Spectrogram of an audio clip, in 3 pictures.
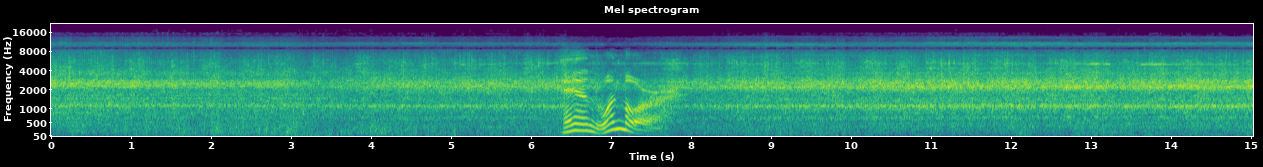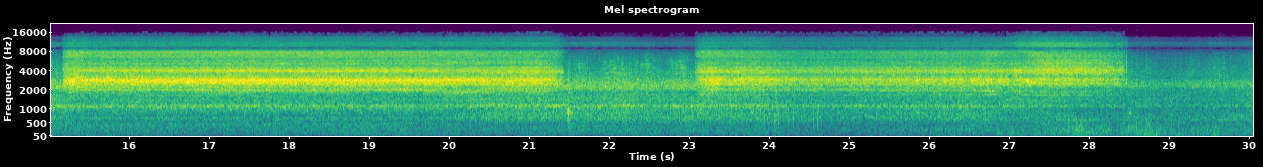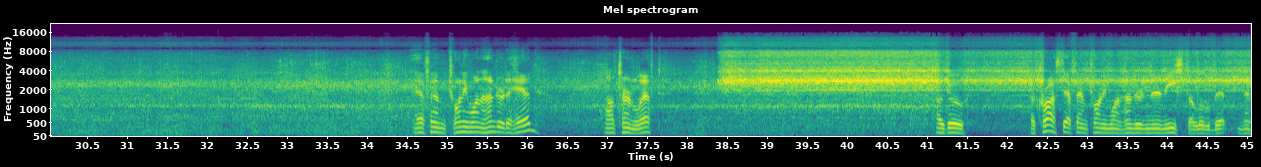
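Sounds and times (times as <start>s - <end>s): wind noise: 0.0s - 35.2s
bicycle freehub buzzing: 0.0s - 45.0s.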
